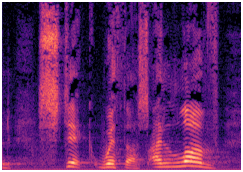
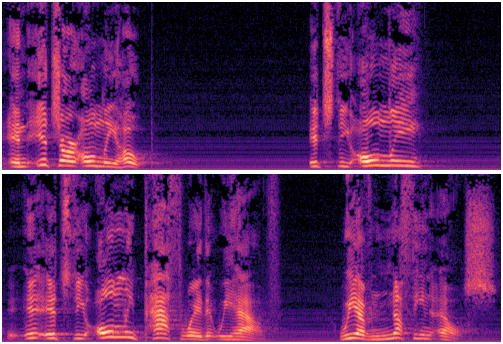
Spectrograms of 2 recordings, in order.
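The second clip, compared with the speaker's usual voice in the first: normal talking voice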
